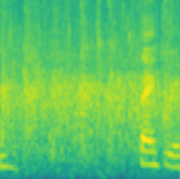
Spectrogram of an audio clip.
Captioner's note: applause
